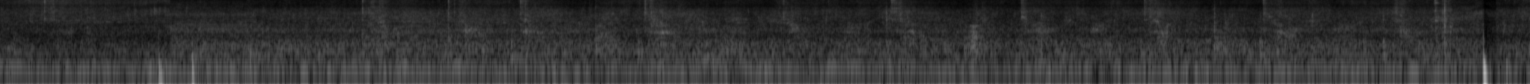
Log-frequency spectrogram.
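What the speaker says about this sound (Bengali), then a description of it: "এটি দিয়ে আমি ভালো করে কষাবো।" Zucchini and egg curry sautéing in a pan, a steady frying sizzle with repeated scraping and stirring clicks of a spatula against the pan throughout, close and fairly loud, no talk.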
